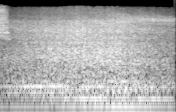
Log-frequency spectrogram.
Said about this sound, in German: Doch selbst auf diesen Landstraßen sind relativ viele Lkw unterwegs. Gerade überholt sie einer.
